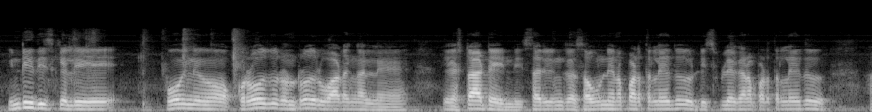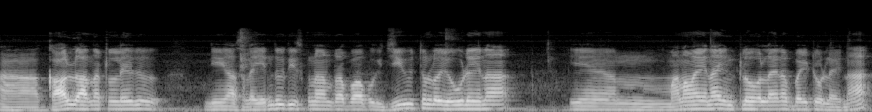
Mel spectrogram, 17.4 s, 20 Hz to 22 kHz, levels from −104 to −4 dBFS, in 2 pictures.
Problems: none marked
